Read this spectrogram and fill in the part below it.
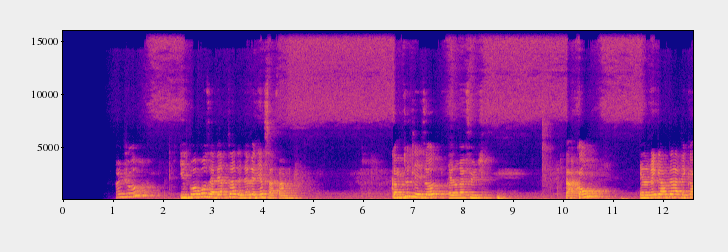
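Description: A young woman speaks with expression.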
